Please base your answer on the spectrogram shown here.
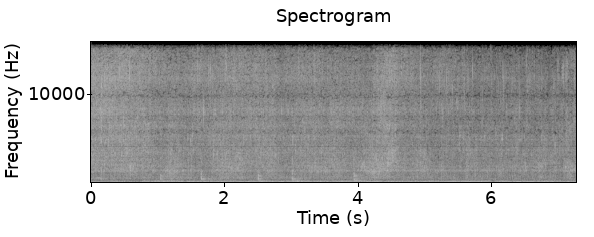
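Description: Mutton keema frying in oil over a medium flame until light brown, a constant dense sizzle with occasional stirring scrapes in the pan, close and loud.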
